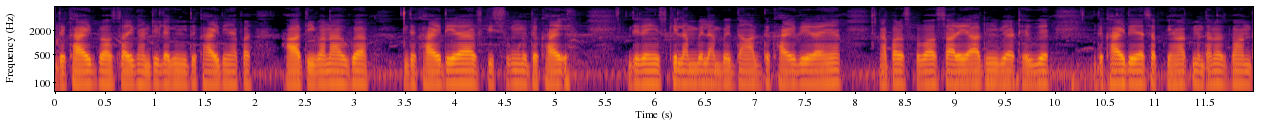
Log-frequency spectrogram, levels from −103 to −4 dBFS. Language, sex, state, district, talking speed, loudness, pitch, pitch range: Hindi, male, Chhattisgarh, Kabirdham, 230 wpm, -33 LUFS, 100 Hz, 95-100 Hz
